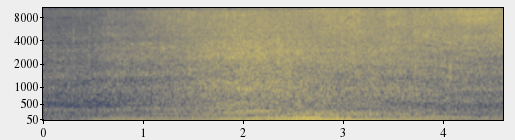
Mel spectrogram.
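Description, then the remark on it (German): A car passes by, its engine hum and tire noise swelling to a peak midway and then easing off slightly, with a low rumble throughout and no talking. “Alter, da kommt ein Auto.”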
